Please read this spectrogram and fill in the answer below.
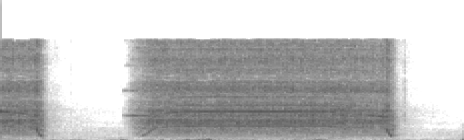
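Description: Cordless drill spinning a twist bit freely with no load. A short burst stops a moment in, then a longer run of over a second with a steady high whine cuts off suddenly near the end.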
